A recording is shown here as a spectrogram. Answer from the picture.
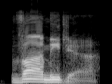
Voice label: "via media", British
